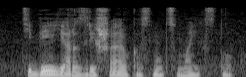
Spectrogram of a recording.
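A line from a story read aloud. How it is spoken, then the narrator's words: Quiet, smiling. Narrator (Russian): Ослепительно улыбнувшись, он негромко сказал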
